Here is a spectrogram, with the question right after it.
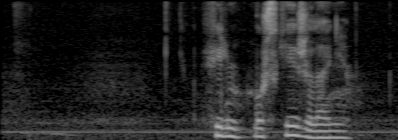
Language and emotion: Russian, neutral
